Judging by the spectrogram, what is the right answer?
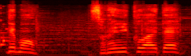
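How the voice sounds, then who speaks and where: A woman's voice: a little high, fast, darkish tone, lightly acted. A woman voicing a youthful, scholarly male forest ranger in a video game, explaining things in a dry, matter-of-fact way. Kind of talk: animated video game voice acting. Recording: game audio over music.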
